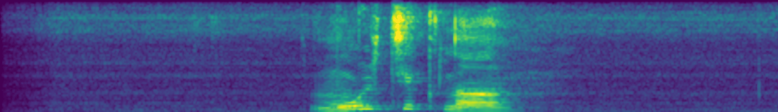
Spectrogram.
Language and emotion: Russian, neutral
